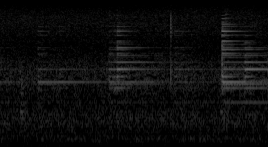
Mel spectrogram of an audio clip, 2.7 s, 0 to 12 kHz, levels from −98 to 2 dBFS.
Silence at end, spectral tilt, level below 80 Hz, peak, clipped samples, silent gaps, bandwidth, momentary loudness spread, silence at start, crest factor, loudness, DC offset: 0 s; 2 dB/octave; under -90 dBFS; -42 dBFS; under 0.1%; none; 11 kHz; 12 LU; 0 s; 22 dB; -63 LUFS; under 0.1%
